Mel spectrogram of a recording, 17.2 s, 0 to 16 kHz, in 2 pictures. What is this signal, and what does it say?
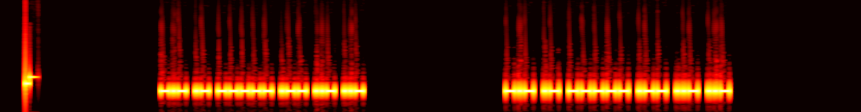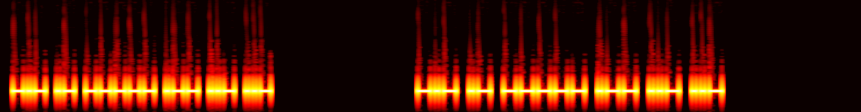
Morse code, heard as a keyed tone, about 34 wpm, 700 Hz. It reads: KA0WUU KA0WUU KA0WUU KA0WUU
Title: Speed Racing - USA Call Signs 28wpm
